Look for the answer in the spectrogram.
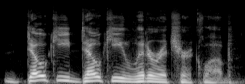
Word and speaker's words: Doki Doki Literature Club: So what is Doki Doki Literature Club? – You pronounced it right.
